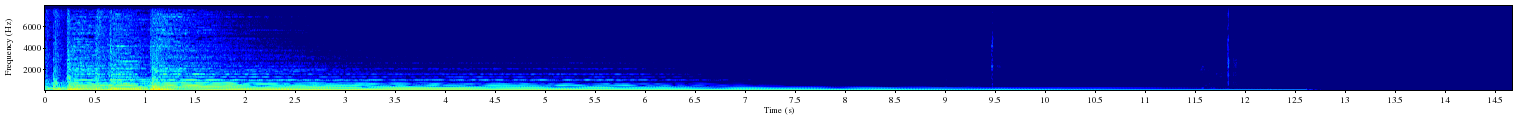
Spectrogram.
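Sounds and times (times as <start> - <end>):
violin playing: 0.4 - 7.2.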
